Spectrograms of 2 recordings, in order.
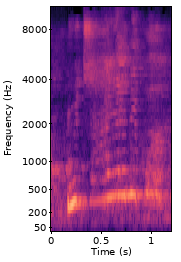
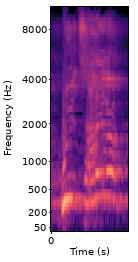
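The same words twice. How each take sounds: First: Put-on higher, shouted old father's comeback; old father retorting. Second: Shouted cheeky retort, higher; defiant child. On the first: (bapak tua membalas dengan teriak, nada tinggi) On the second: Retold or imitated. (anak membantah orang tua dengan teriak)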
